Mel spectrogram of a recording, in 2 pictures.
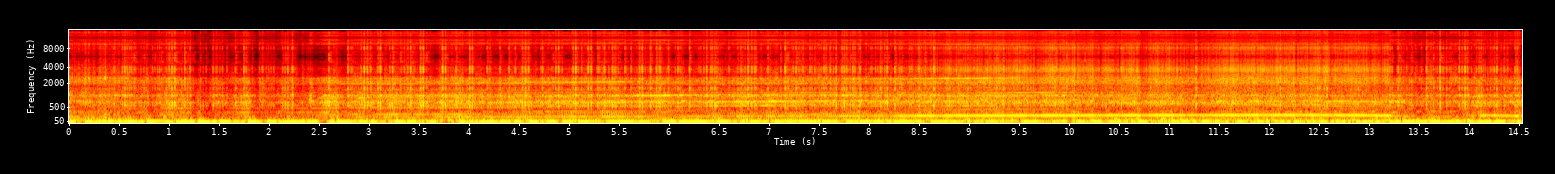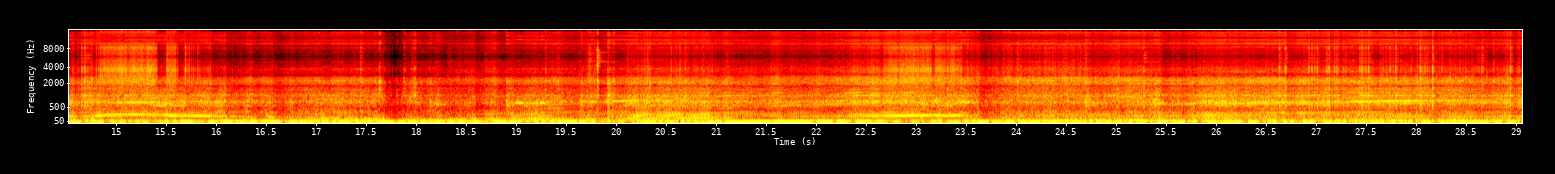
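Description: Caterham 7 race car's engine heard from its own open cockpit, held at steady revs for about twelve seconds, then falling and rising in pitch several times in quick steps through the middle as it goes down the gears, before climbing again near the end. A constant rush of wind and road noise runs underneath.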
